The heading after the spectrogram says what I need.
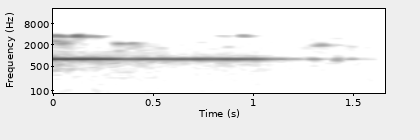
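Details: Steady mid-pitched electronic tone lasting about a second, then fading: simulated defibrillator charging tone on a childbirth and neonatal resuscitation simulator (Noelle S550.250) in a training demonstration.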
